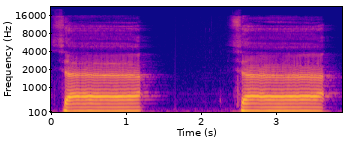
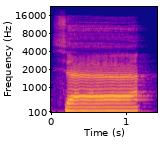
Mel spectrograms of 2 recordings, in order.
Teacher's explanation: সা হরফটির মাখরাজ হলো উচ্চারণের স্থান জিহ্বার আগা সামনের উপরের 2 দাঁতের আগার সঙ্গে লাগিয়ে উচ্চারিত হয়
